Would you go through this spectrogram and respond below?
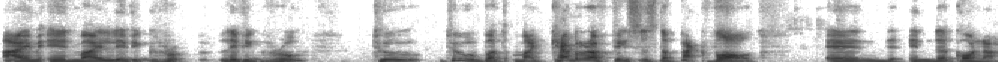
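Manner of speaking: slow, deliberate put-on German accent. Reading a chat message aloud on request, in a put-on german accent. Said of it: "read it in a German accent".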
